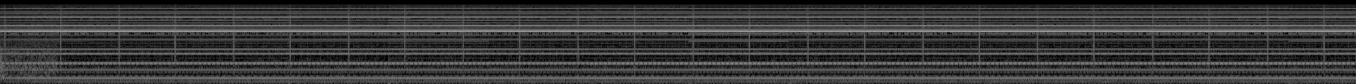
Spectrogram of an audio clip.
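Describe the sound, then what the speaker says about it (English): An aircraft cockpit altitude alert sounds as a steady electronic tone held for the whole stretch, loud and constant with no breaks and no talk. "That beep's just telling us that we're almost at our altitude."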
